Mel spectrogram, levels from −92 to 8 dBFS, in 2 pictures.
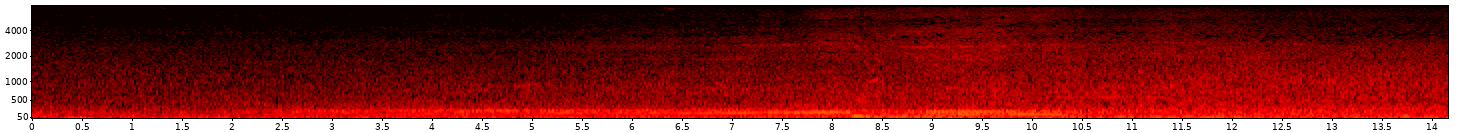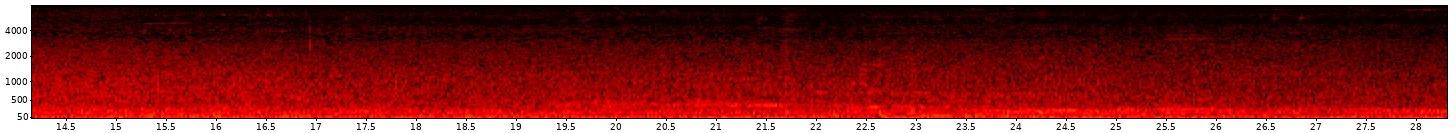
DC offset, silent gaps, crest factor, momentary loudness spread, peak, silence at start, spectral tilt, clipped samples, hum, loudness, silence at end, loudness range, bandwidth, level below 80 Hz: under 0.1%; none; 16 dB; 9 LU; -32 dBFS; 0 s; -6.5 dB/octave; under 0.1%; none; -51 LUFS; 0 s; 7 LU; 8 kHz; -54 dBFS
